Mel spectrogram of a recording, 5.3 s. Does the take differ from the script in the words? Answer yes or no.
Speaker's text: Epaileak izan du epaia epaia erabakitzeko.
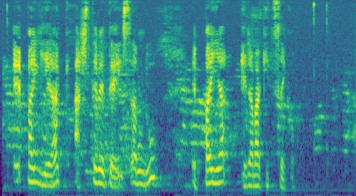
yes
